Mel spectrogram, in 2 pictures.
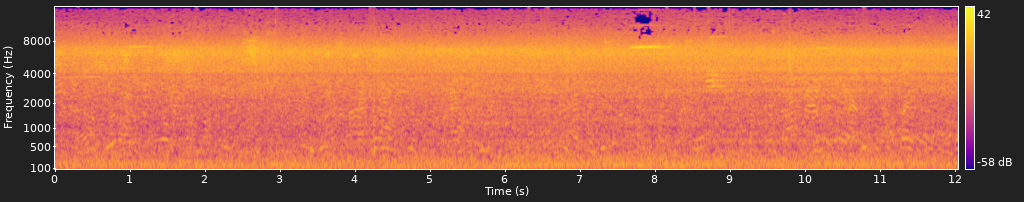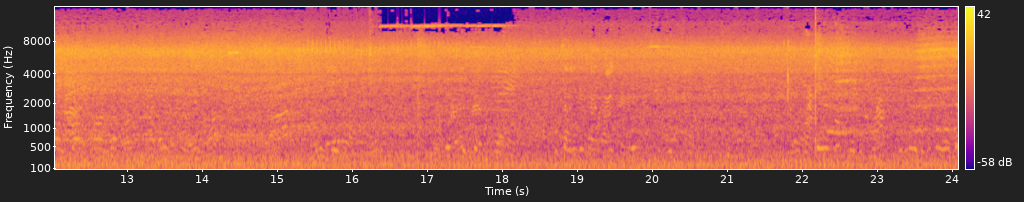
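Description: A steady, busy background of indistinct overlapping voices mixed with road traffic noise.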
